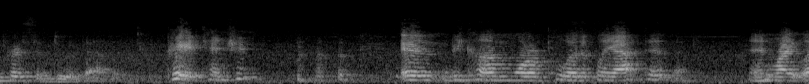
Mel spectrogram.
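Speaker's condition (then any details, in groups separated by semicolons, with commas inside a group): Cerebral palsy; from birth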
